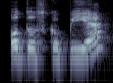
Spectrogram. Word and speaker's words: otoscopia: So otoscopy um is pronounced otoscopia. Otoscopia.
